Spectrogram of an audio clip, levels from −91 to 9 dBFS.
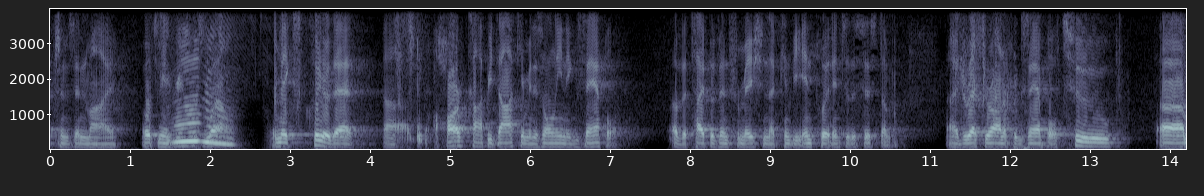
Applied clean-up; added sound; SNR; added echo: neural mask model Resemble Enhance denoiser.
